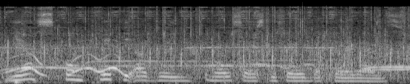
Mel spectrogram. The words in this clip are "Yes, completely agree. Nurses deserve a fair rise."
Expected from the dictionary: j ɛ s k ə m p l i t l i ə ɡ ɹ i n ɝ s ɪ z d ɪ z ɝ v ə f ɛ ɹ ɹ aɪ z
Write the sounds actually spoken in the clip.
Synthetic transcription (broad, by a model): j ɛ s k ə m p l i t l i ə ɡ ɹ i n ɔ s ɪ s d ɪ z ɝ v ə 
